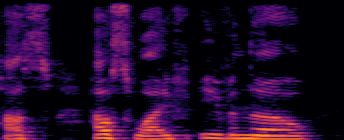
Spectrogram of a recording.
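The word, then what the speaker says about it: Huswife: and they are from the good housewife it's pronounced house housewife even though it's spelled it's spelled hus white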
